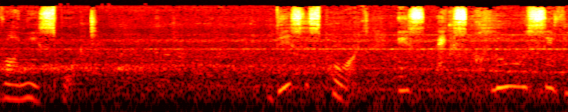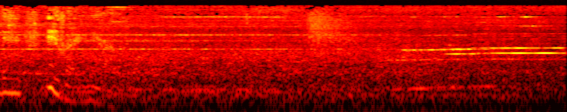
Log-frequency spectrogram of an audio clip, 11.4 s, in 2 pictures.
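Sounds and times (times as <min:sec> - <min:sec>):
speech: 0:00.0 - 0:01.1, 0:02.7 - 0:07.0
subway train running on rails: 0:00.0 - 0:11.3.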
